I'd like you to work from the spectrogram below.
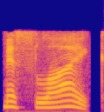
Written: mislike

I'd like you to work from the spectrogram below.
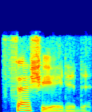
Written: fasciated

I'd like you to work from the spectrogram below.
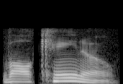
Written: volcano

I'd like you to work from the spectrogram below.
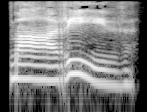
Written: maariv

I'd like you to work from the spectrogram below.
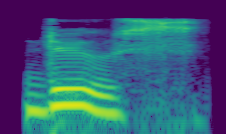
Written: douceness

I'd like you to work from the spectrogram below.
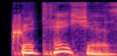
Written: cretaceously

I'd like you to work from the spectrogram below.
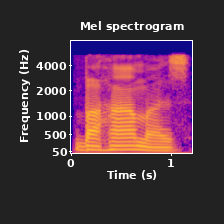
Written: Bahamas

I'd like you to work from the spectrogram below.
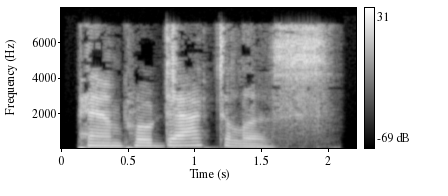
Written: pamprodactylous

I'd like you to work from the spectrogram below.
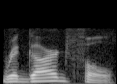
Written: regardful

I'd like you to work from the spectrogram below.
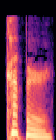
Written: cupper

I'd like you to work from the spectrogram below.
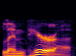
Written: lempira

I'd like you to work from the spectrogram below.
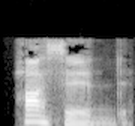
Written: hassid

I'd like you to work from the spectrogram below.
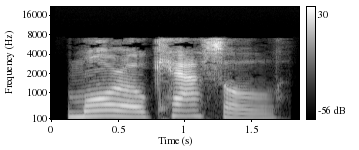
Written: morro castle

